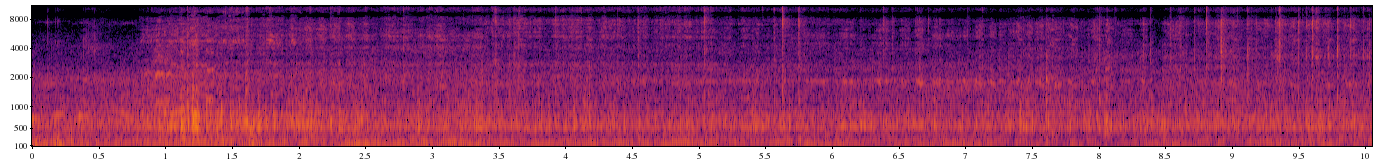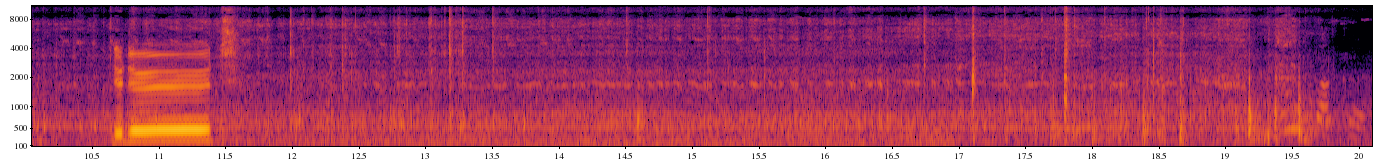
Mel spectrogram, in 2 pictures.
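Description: A small plastic toy scooter hums and rattles as it rolls over rough pavement.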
